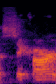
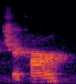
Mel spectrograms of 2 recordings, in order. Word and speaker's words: Ciccar: is just my main shortened up and it's pronounced with a cha versus a sikkar it's actually chikkar um that kind of got brought about because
